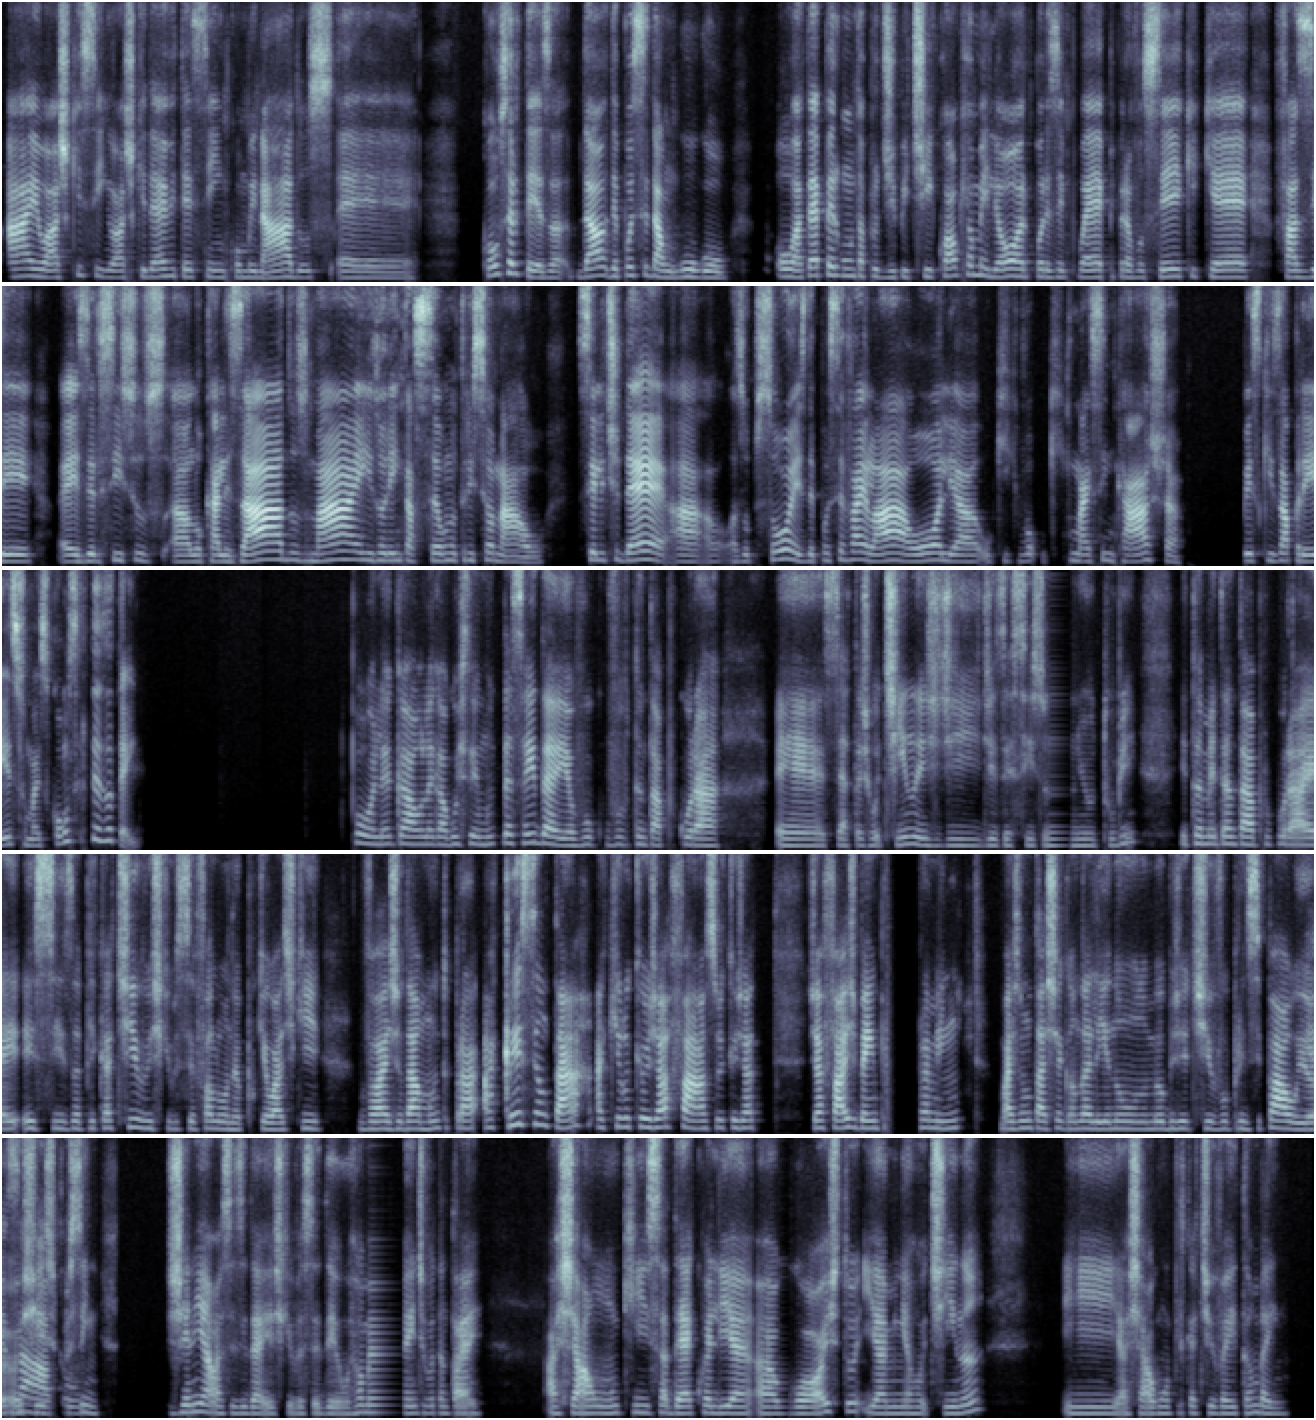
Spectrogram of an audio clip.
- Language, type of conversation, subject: Portuguese, advice, Como posso superar a estagnação no meu treino com uma mentalidade e estratégias motivacionais eficazes?
- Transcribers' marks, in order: tapping; put-on voice: "GPT"; distorted speech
